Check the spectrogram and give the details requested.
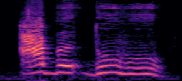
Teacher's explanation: عین کا مخرج بھی ہا کی طرح حلق کا درمیانہ حصہ ہے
